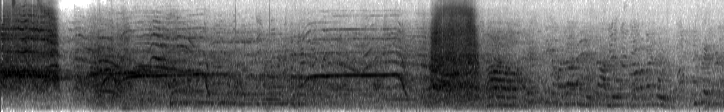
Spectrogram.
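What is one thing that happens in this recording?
A young man sings through a microphone and loudspeakers in a large echoing hall.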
